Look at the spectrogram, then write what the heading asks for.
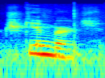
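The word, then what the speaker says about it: Khem Birch: Kim Birch.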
